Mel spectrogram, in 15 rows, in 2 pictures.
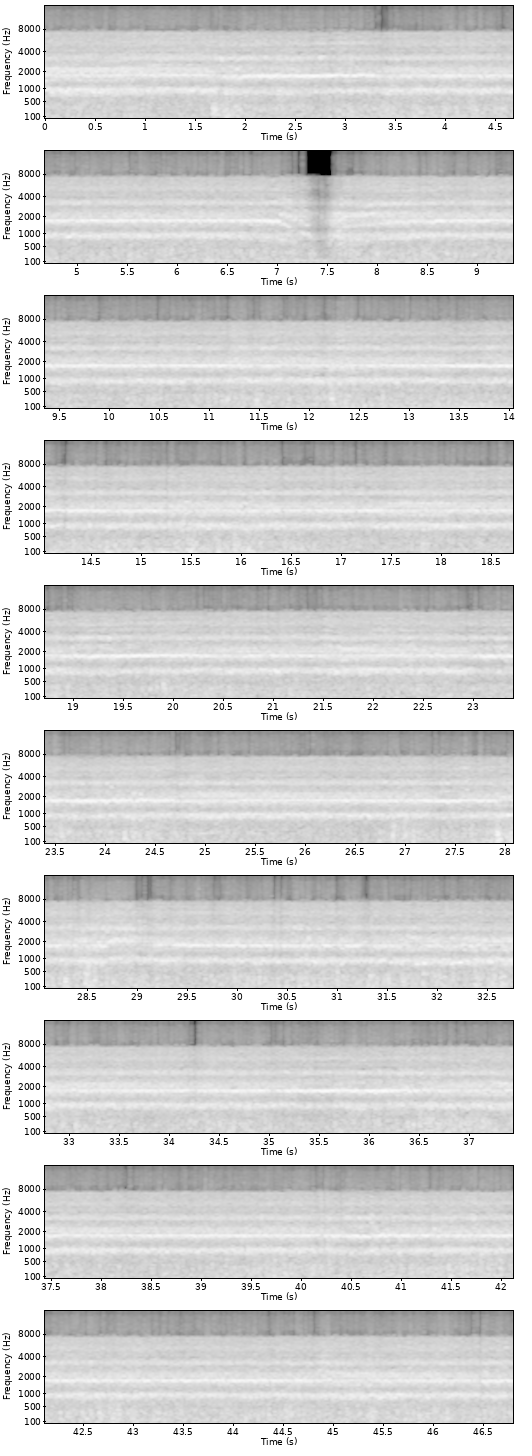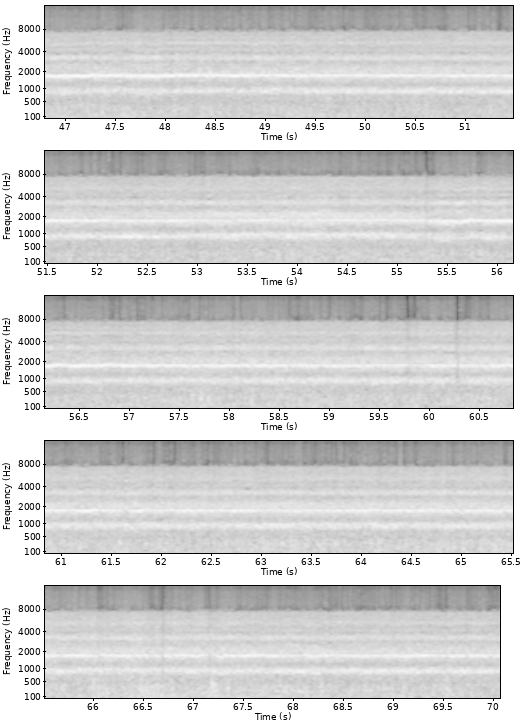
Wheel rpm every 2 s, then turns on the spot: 220, 220, 230, 160, 220, 230, 230, 230, 230, 220, 230, 220, 220, 230, 240, 230, 220, 230, 220, 230, 230, 240, 230, 230, 230, 230, 230, 220, 230, 230, 230, 230, 230, 230, 230.
none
